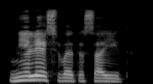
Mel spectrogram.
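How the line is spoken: Sharp rebuke. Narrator (Russian): Резко одергивает Исаев

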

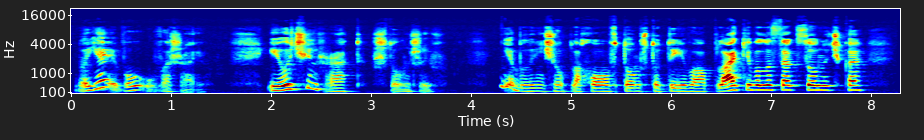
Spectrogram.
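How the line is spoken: Soft, gentle. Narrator (Russian): мягко произнес

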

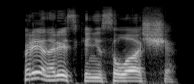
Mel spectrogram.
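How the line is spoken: Grumbling. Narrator (Russian): проворчал Ваня

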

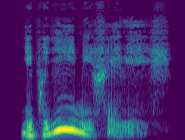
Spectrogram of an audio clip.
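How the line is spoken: Hiss. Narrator (Russian): прошипел он

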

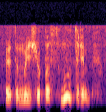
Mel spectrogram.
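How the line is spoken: Exclamation. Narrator (Russian): воскликнула Раиса Зиновьевна

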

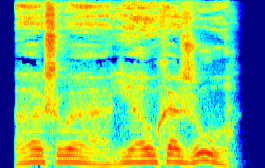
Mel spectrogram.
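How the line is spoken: Growled. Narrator (Russian): зарычал Ауранг

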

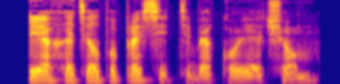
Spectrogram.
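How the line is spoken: Tired. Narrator (Russian): сказал он устало

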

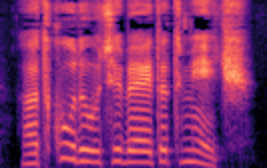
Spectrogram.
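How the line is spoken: Sharp question. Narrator (Russian): она резко спросила

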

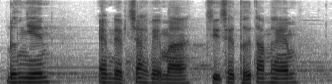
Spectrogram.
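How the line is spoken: Smiling. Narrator (Vietnamese): Tố Diệp mỉm cười

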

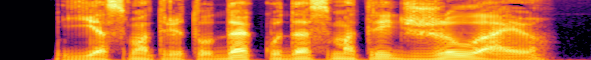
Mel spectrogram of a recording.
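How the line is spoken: Through gritted teeth, furious. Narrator (Russian): процедил Паркер сквозь зубы, пока внутри у него закипала волна бешенства

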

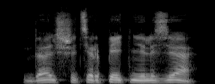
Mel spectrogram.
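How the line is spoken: Deep bass, father. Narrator (Russian): пробасил отец

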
